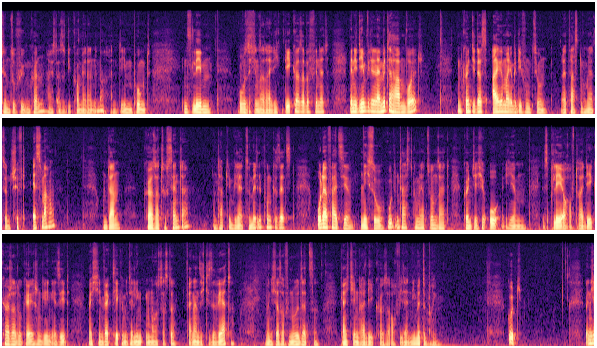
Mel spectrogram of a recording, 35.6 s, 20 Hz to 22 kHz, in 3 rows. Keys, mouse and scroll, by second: 0.7 shift+a, 5.1 x, 12.4 shift+s, 24.3 click, 29.1 click, 30.1 click, 31.0 click, 34.4 n, 35.2-35.5 scroll up 4.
